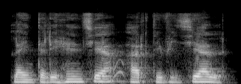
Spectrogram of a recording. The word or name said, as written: La inteligencia artificial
